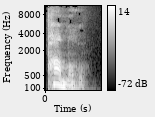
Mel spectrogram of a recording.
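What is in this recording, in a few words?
"pummel", British English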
